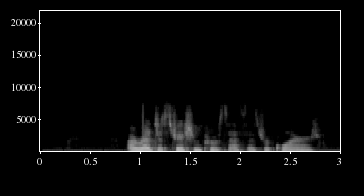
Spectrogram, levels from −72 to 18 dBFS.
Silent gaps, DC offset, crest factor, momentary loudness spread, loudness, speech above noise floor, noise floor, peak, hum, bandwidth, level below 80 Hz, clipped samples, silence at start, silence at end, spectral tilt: none; under 0.1%; 18 dB; 14 LU; -21 LUFS; 35 dB; -55 dBFS; -4 dBFS; none; 7.4 kHz; -56 dBFS; under 0.1%; 0.85 s; 0.25 s; -6.5 dB/octave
